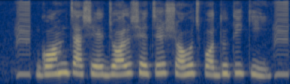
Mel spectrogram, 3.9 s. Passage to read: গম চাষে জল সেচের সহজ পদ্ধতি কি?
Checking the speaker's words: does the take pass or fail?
pass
